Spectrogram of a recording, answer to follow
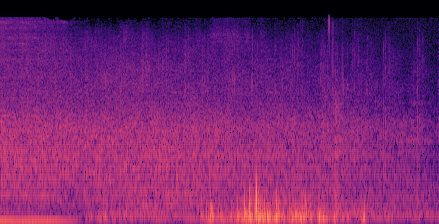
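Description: The last of the intro music's low notes cuts off, and a patter of audience applause dies away, with a few low, irregular knocks about halfway through.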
